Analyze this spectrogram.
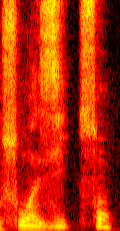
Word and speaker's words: choisissons: Nous choisissons. Nous choisissons. Nous choisissons. Nous choisissons. If we have double S, we read S. But if we have one S, we pronounce Z.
